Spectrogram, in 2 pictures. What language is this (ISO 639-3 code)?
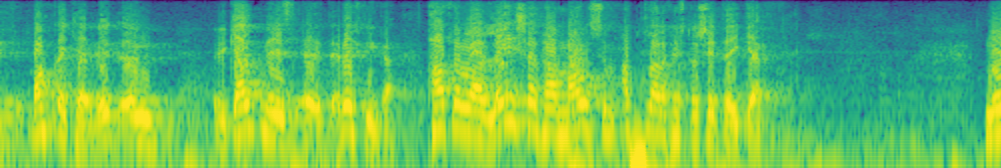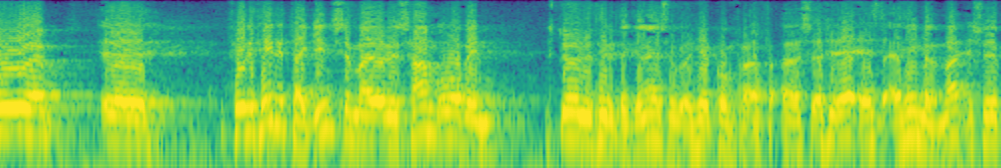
isl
